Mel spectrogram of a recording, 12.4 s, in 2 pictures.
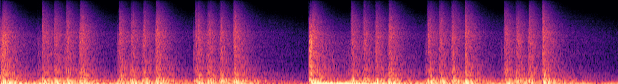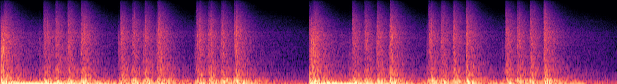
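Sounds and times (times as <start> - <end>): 
drums: 0.0 - 12.3.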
